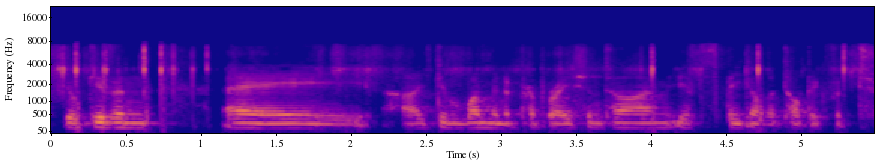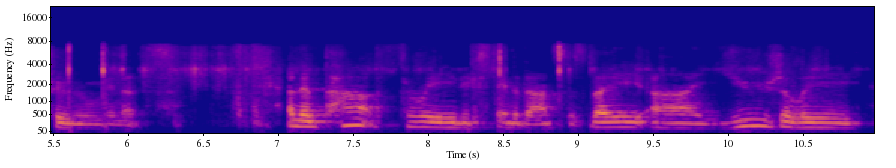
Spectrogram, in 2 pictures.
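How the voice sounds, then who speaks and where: A man, an English teacher explaining things in an online seminar, with many fillers and restarts. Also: medium pitch. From Australia. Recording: muffled online stream with background noise.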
